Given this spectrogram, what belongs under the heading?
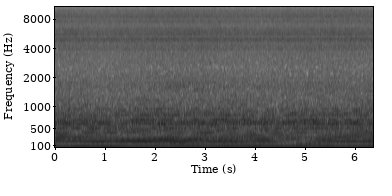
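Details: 24 nebulizer compressors running together, recorded as a sleep sound: loud, steady mechanical hum with fast, regular pulsing.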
